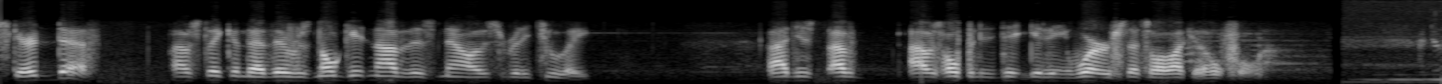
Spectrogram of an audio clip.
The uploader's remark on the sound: Telephone interview. From federal prison.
